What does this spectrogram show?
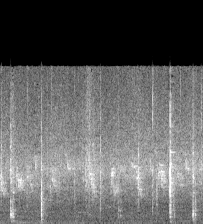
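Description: Tadka of onion, garlic, ginger, curry leaves and cumin sizzling and crackling in hot oil in a pan, with a spoon knocking against the pan a few times as it is stirred.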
